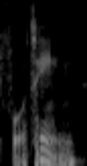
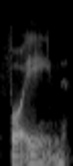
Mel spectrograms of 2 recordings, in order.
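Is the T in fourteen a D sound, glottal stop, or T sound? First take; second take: T sound; glottal stop. First: The T is said as a clear T. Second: The T is replaced by a glottal stop. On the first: This is how Brits say it. "whereas we say fourteen" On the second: This is how the speaker's native accent says it. "like it's a glottal stop instead of"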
